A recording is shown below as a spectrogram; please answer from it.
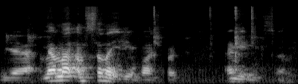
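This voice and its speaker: A man's voice: mid-range voice, animated, quick pace. Joking young man in an echoey, noisy studio. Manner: joking, loose, laughs often. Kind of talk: casual chat. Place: hot studio. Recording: echoey room with loud noise.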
